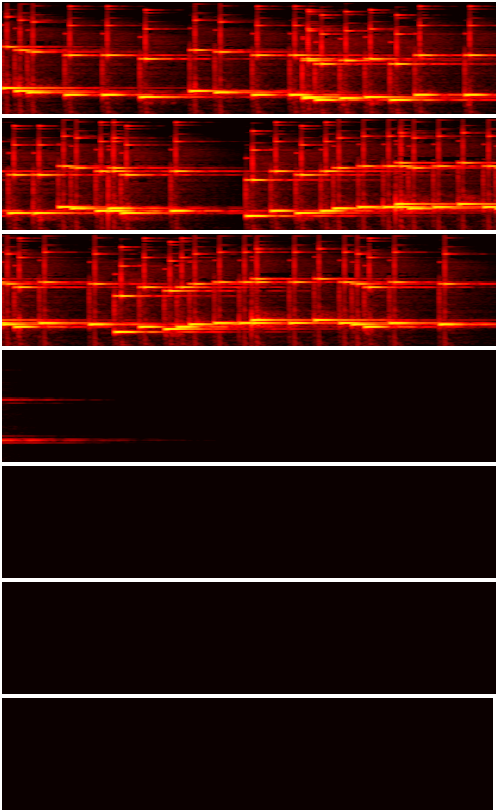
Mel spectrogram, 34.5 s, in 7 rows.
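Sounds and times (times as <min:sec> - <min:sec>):
melody: 0:00.0 - 0:15.2.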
